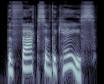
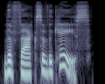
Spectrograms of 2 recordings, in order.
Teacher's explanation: The T is gone. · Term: elision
